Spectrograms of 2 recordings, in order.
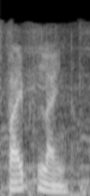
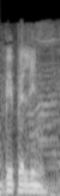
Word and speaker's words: pipeline: Bueno, lo primero es que es pipeline, No se dice pipelín.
